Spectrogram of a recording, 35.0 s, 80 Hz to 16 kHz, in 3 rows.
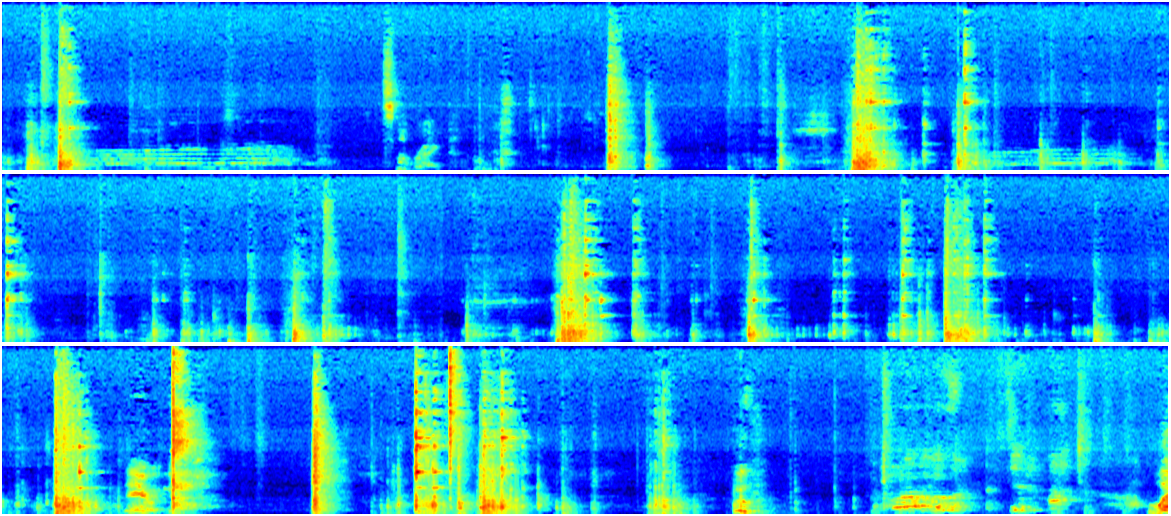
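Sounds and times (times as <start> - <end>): hard objects clattering: 0.0 - 3.1, 7.3 - 25.4, 26.4 - 32.2.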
